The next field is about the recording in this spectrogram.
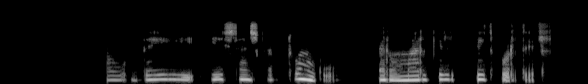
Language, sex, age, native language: Icelandic, female, 30-39, Polish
